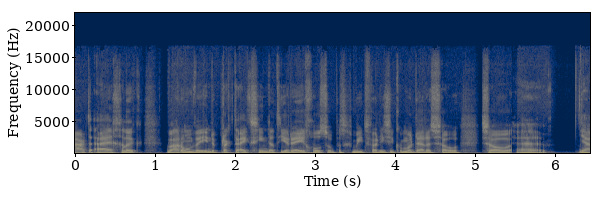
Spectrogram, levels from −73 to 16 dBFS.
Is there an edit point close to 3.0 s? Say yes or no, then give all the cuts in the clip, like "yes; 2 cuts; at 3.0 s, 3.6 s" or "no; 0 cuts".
no; 1 cut; at 5.5 s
